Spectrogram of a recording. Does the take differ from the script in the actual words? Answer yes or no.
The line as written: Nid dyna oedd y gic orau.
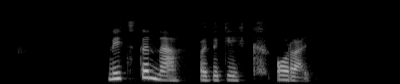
no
